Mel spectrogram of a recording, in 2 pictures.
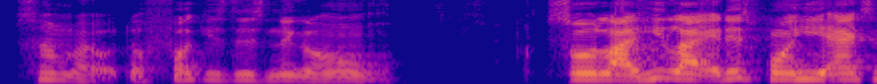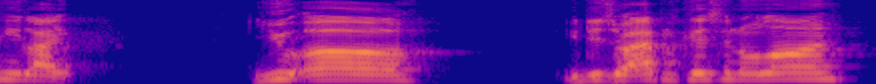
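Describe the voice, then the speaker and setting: A young man tells a story straight to his live chat. His voice sits high and sounds bright and forceful. He jumps into the other people's lines as he goes, animated and loose. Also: fast talker. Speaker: streamer telling a story. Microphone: webcam or phone on a stand.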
